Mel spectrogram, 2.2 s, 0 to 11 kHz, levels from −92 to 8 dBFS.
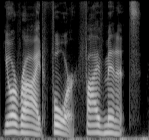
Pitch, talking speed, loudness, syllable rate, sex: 170 Hz, 135 wpm, -18 LUFS, 3.5 syllables/s, female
